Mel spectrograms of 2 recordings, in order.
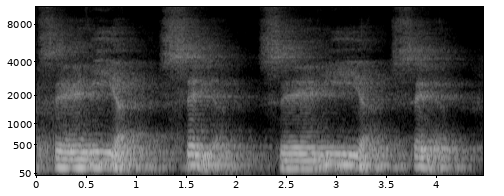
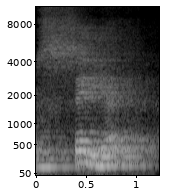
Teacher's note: tenemos una vocal que es cerrada, y una vocal que es abierta. Tendríamos entonces un diptongo.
